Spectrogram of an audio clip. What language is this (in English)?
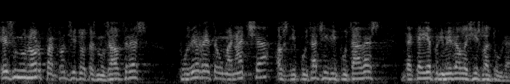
Catalan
